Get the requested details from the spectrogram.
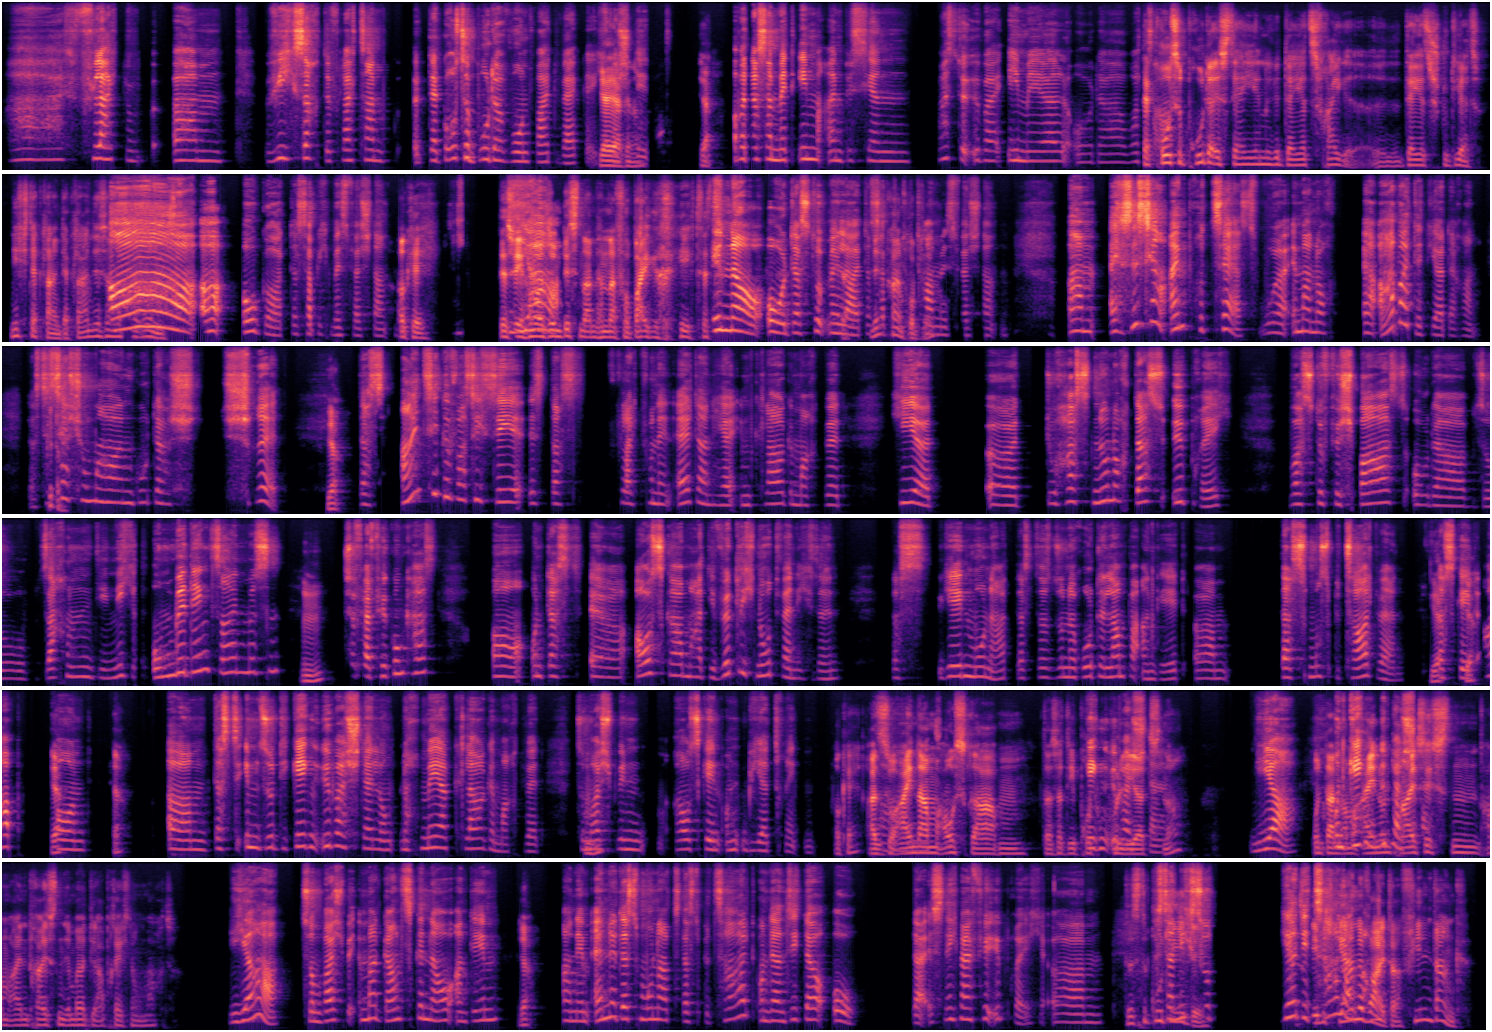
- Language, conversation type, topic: German, advice, Wie kann ich meine Ausgaben reduzieren und gleichzeitig eine einfache Sparroutine aufbauen, um Schulden abzubauen?
- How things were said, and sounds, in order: surprised: "Oh, oh"; other background noise; laughing while speaking: "vorbeigeredet"; stressed: "unbedingt"; stressed: "Ja"; surprised: "Oh"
